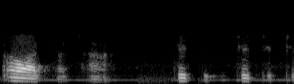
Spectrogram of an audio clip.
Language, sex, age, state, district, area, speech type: Santali, male, 60+, West Bengal, Birbhum, rural, conversation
